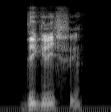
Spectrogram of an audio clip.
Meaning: to scratch off (a mark)
- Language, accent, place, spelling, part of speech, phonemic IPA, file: French, France, Lyon, dégriffer, verb, /de.ɡʁi.fe/, LL-Q150 (fra)-dégriffer.wav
